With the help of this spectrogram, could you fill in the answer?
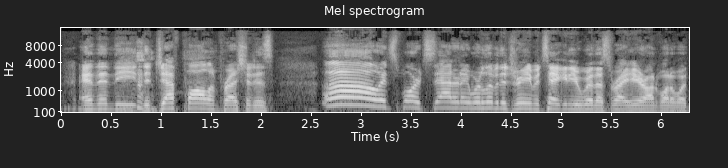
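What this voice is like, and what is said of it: Usual voice. Nothing is said of it.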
